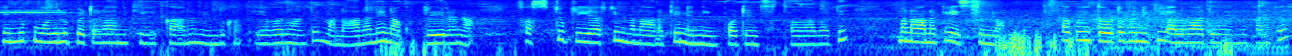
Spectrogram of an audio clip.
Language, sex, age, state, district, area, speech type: Telugu, female, 30-45, Telangana, Vikarabad, rural, spontaneous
